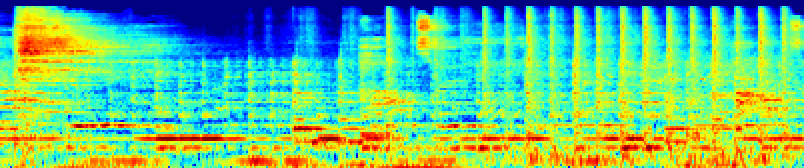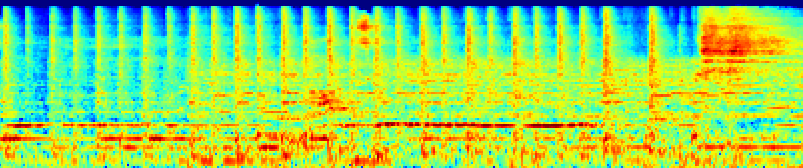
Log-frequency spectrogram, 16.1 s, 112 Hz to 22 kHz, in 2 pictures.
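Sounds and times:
bass guitar: 0.0s - 16.0s
drum kit beat: 0.0s - 16.0s
electric guitar: 0.0s - 16.0s
person singing: 0.0s - 16.0s.

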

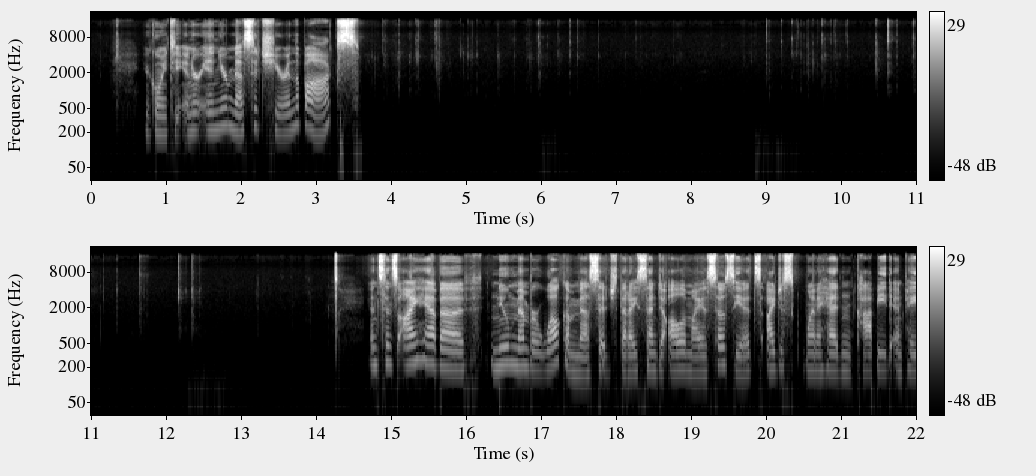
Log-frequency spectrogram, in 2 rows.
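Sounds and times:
typing on computer keyboard: 3.6s - 6.8s, 8.7s - 12.5s.

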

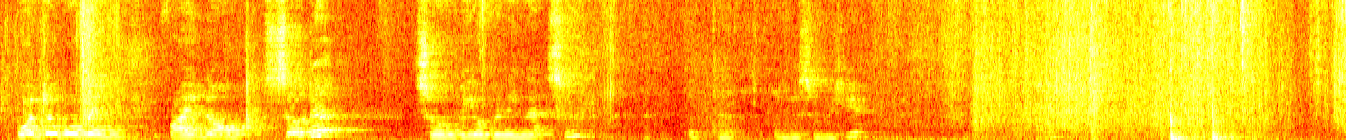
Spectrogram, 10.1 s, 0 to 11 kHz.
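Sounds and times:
bubble wrap and cardboard rustling: 0.0s - 1.0s, 7.0s - 10.0s.

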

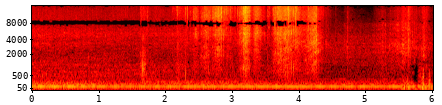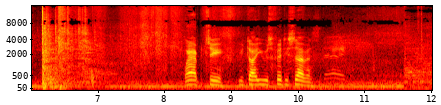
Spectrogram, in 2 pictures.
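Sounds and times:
low engine hum: 0.0s - 12.0s
footsteps scuffing on asphalt: 1.5s - 6.0s, 7.2s - 8.3s.

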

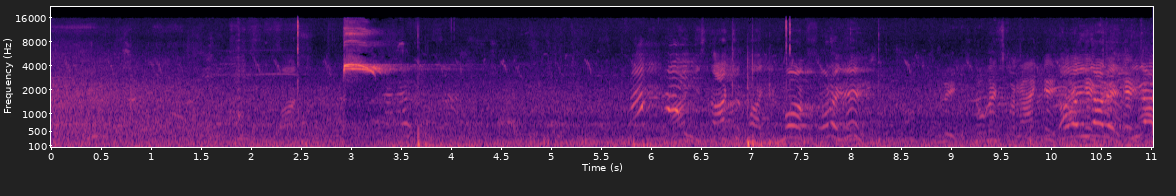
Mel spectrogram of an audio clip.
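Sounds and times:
children shouting and calling: 3.3s - 7.0s.

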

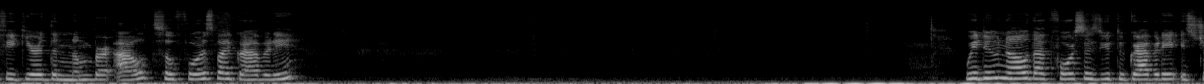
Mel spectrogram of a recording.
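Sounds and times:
low electrical hum: 0.0s - 12.0s
marker scratching on paper: 3.2s - 8.8s.

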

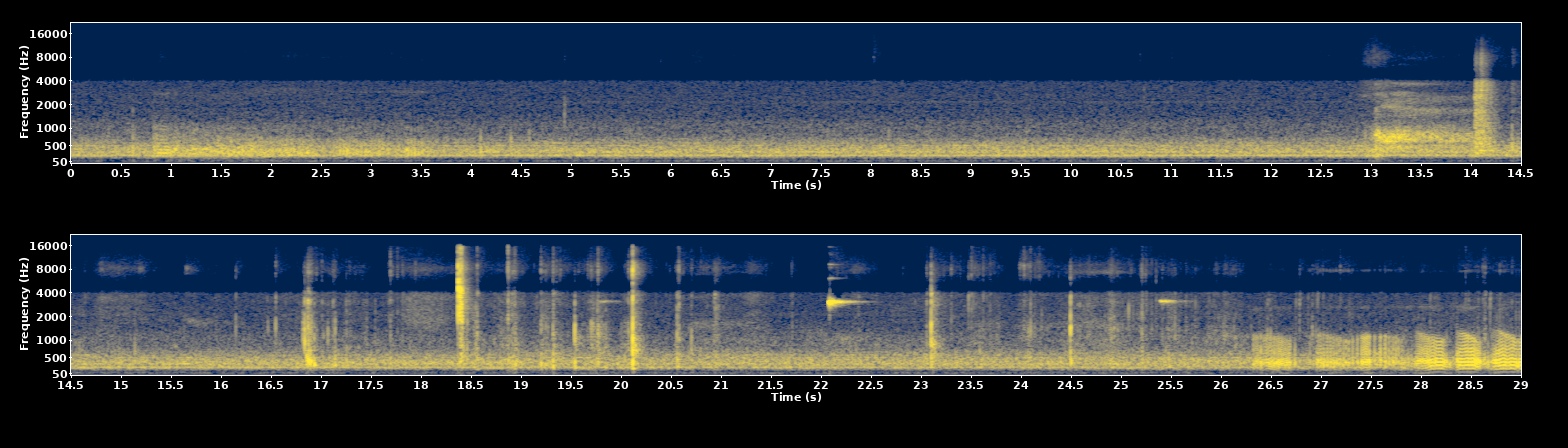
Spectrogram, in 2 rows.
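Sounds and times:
steady low hum: 0.0s - 29.0s
plastic wrapping crackling: 16.5s - 21.1s, 23.1s - 27.1s.

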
